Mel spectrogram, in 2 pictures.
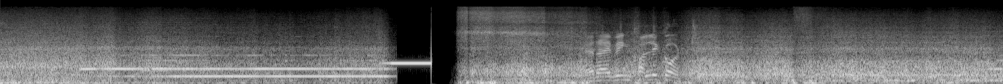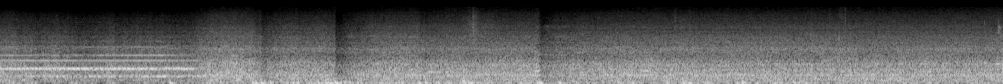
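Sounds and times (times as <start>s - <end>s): train horn: 0.8s - 4.0s, 9.8s - 12.1s
train wheels rumbling on track: 4.5s - 20.0s.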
